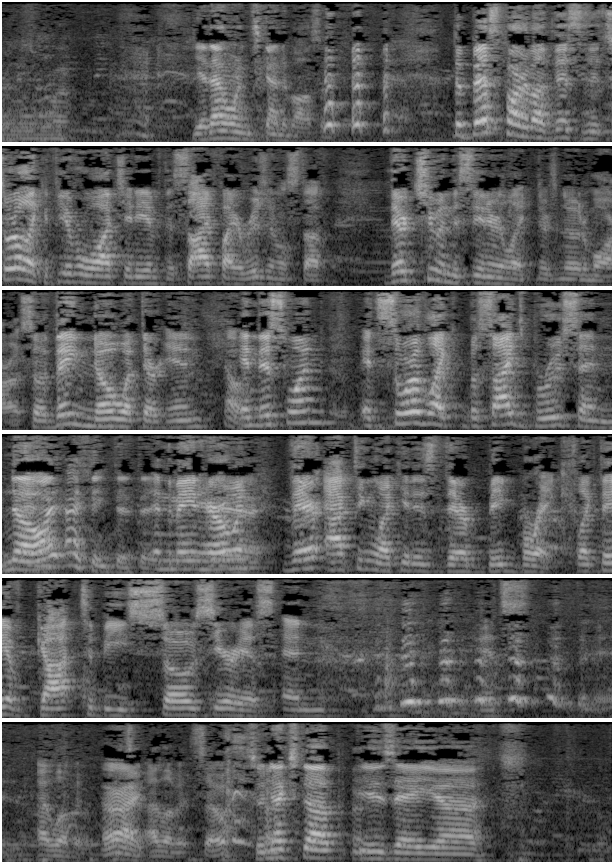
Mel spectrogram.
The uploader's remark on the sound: PariahCon 2012 Panel. A convention held in central Florida.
